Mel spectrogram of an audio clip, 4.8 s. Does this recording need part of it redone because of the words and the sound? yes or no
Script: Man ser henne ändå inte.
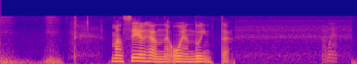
yes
